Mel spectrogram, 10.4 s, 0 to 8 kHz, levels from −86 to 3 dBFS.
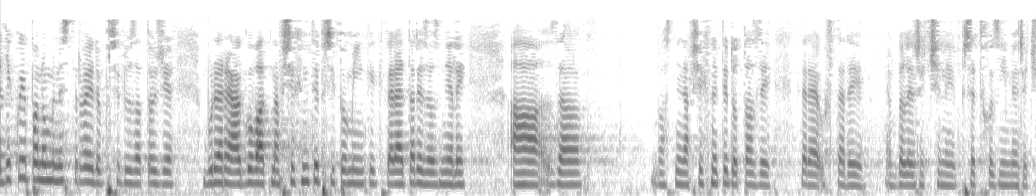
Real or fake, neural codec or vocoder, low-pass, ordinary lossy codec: fake; vocoder, 44.1 kHz, 80 mel bands, Vocos; 7.2 kHz; MP3, 24 kbps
